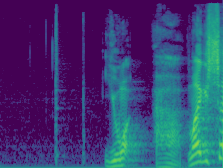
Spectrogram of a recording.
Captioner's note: sighs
